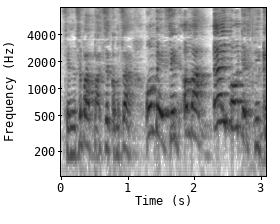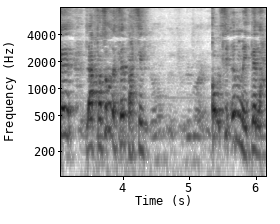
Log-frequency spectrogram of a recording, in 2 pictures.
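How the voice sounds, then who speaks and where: A woman's voice: high-pitched, very animated, fairly quick, darkish tone. A woman from Cameroon, ranting on a live video and confronting people by name, repeating herself as she goes. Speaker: social media commentator. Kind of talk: heated live-video rant. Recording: roomy echo.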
